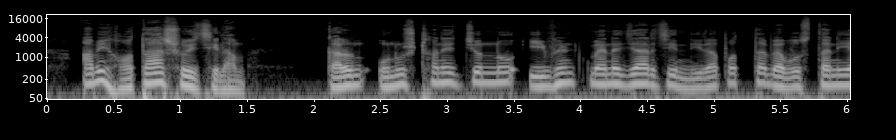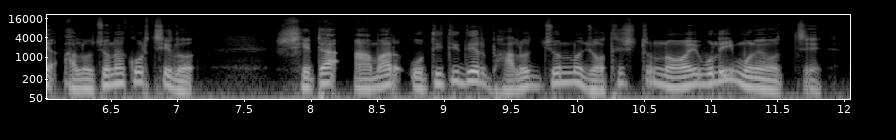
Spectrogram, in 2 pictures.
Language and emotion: Bengali, sad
